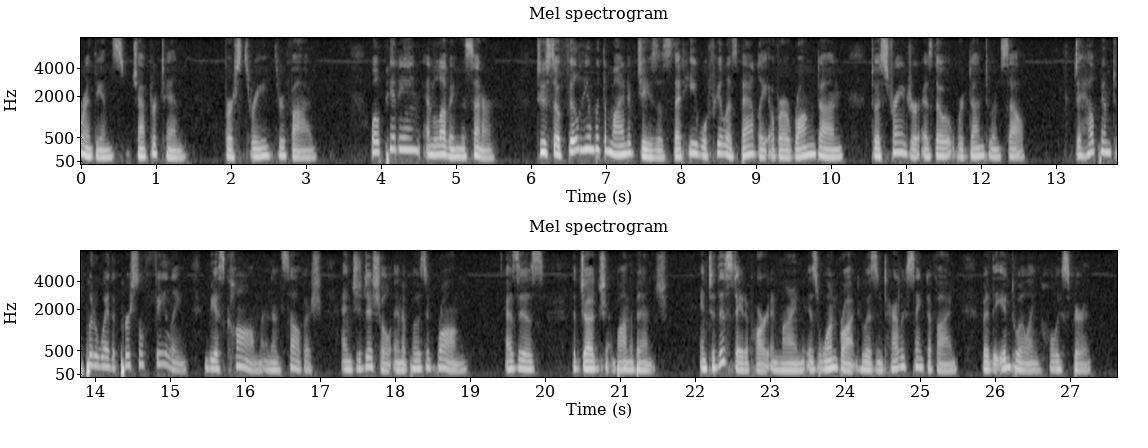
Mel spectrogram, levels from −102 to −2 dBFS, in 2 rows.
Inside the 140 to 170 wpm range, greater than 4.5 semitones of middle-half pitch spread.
No: average, 180 wpm; average, 4.9 semitones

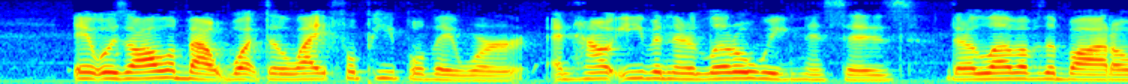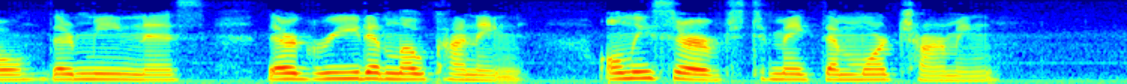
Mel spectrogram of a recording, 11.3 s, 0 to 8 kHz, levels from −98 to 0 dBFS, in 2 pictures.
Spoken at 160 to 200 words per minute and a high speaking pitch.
Yes: average, 180 wpm; high, 195 Hz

